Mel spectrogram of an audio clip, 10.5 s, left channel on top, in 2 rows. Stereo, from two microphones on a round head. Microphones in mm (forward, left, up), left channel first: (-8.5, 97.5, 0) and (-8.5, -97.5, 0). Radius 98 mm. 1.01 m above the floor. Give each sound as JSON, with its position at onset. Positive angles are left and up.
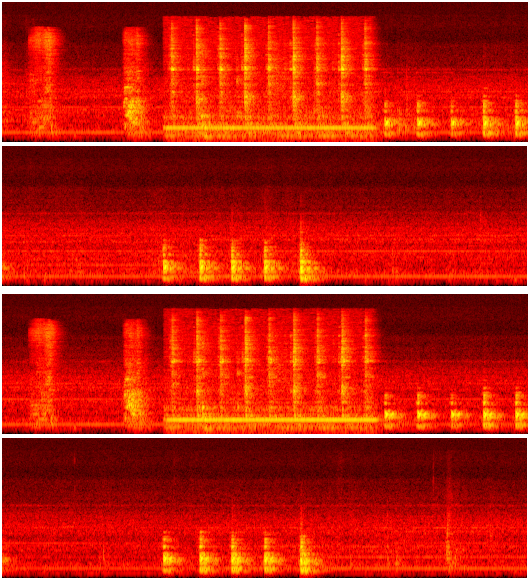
{"t": 0.3, "sound": "a zipper", "side_deg": 30, "distance_m": 2.0}
{"t": 1.6, "sound": "ticking", "side_deg": 60, "distance_m": 1.8}
{"t": 3.8, "sound": "knocking", "side_deg": 20, "distance_m": 0.6}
